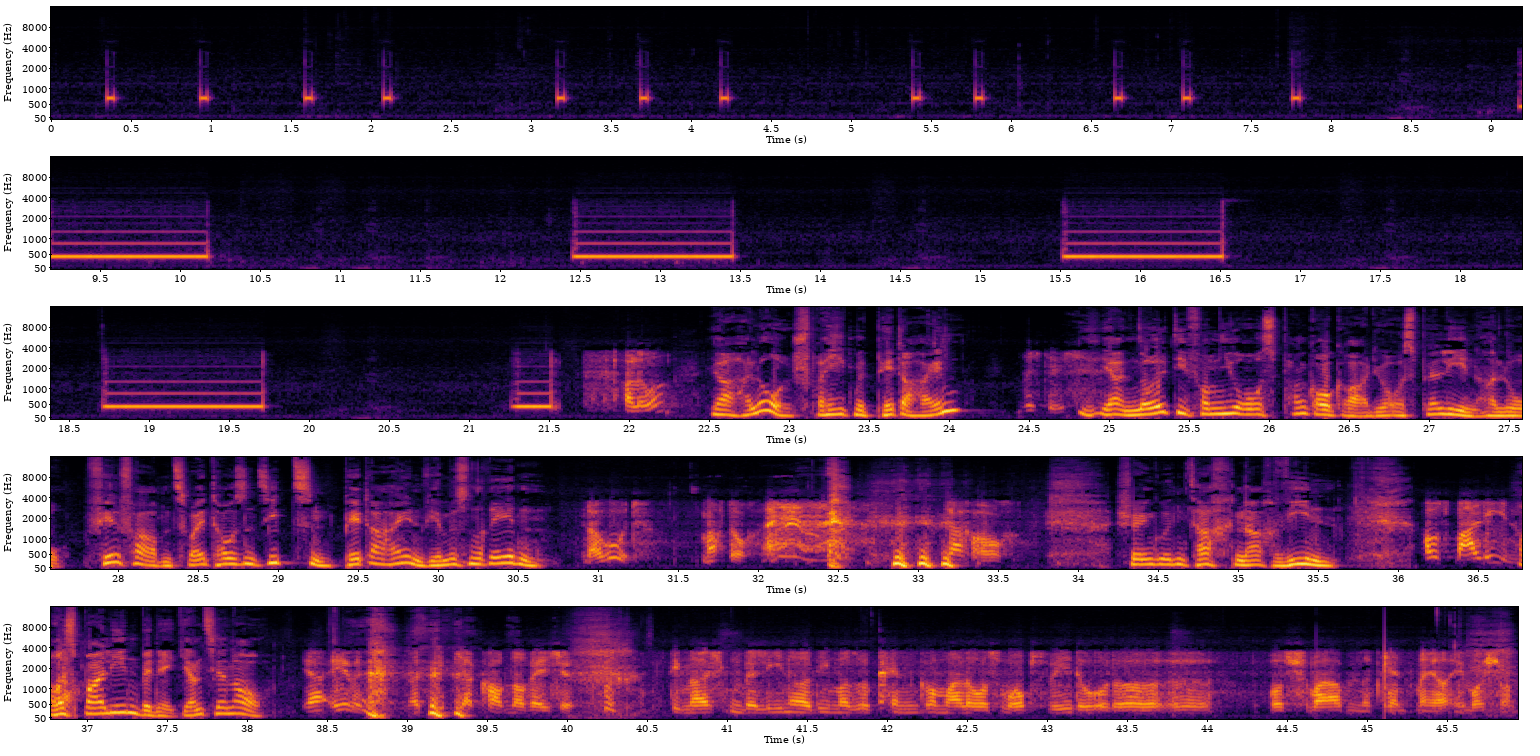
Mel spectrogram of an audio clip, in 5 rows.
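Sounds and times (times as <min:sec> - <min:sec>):
long steady telephone ringing tone: 0:09.2 - 0:10.2, 0:12.5 - 0:13.5, 0:15.5 - 0:16.6, 0:18.7 - 0:19.8
speech: 0:22.0 - 0:24.2, 0:24.8 - 0:30.8, 0:32.8 - 0:33.4, 0:34.3 - 0:36.1, 0:36.7 - 0:38.2, 0:39.1 - 0:45.9
laughter: 0:32.0 - 0:33.4, 0:38.6 - 0:39.6.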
